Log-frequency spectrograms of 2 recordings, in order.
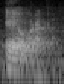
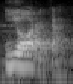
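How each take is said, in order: First: The word begins with an 'eh' sound. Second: The word begins with an 'ee' sound. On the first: This is the standard Attic form. "instead of Eoraka" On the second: This is the Doric dialect form. "the same Ioraka"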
